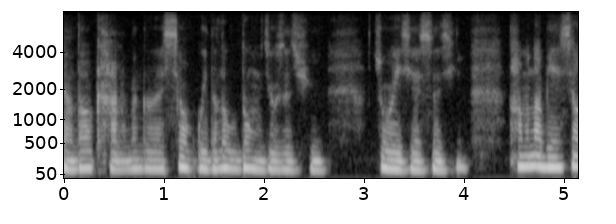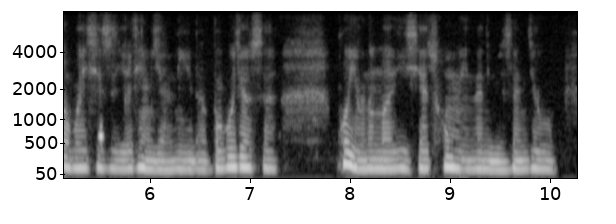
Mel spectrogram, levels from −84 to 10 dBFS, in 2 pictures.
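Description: The speech carries only the ordinary marks of a call and no faults: the microphone processing trims the lowest bass as intended, and nothing reaches above 8 kHz, which fits a wideband codec such as G.722 on a WebRTC call path working as it should.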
